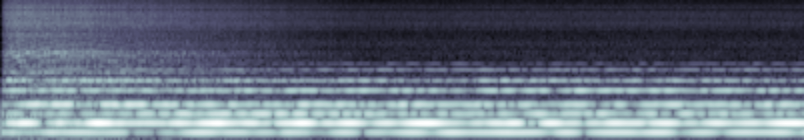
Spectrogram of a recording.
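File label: PAD, atmospheric pads; Best Service; XX Large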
